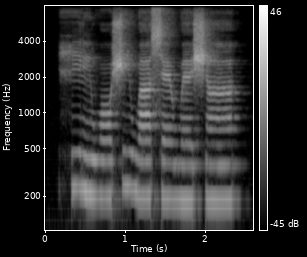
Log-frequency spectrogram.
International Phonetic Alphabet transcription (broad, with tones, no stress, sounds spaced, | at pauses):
h i˦ ɾ ĩ˧ w ɔ˧ ʃ i˦ w a˧ s ɛ˧ w ɛ˧ ʃ ã˦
